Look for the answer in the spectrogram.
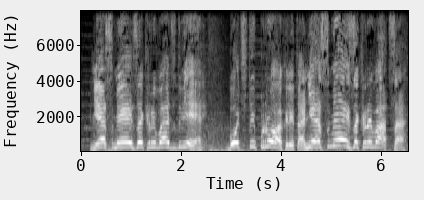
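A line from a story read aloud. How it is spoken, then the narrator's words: Angry shouting. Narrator (Russian): Джек кричал на нее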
